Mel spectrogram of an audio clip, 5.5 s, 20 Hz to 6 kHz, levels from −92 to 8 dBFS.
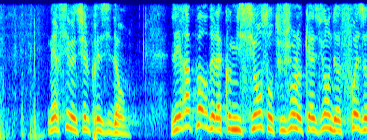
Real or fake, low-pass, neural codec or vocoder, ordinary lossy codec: fake; 5.4 kHz; codec, 16 kHz, 16 kbps, FunCodec, trained on Chinese and English, 50 frames a second; AAC, 48 kbps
